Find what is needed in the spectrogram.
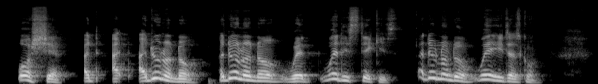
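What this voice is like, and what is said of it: Put-on African accent. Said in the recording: “That's more African, actually. That's definitely not Indian. ... I can't do an Indian accent right now, so he's going to be African.”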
